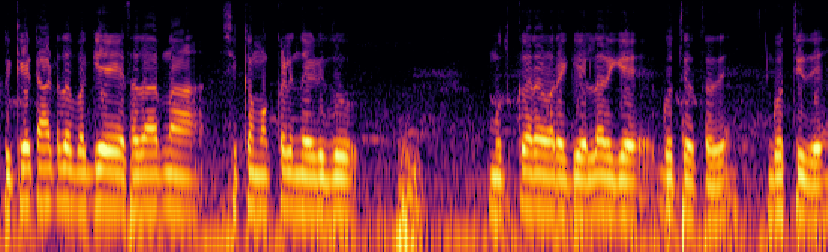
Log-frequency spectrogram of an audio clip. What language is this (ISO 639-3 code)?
kan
